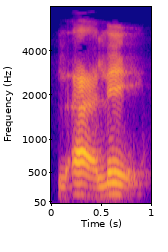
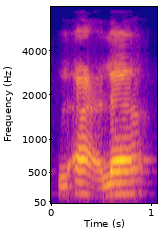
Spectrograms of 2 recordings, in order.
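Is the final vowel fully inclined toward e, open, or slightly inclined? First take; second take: fully inclined; slightly inclined. First: The final vowel leans strongly toward an e sound. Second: The final vowel leans slightly toward an e sound. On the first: "هذه الممالة" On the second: "والمقللة"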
